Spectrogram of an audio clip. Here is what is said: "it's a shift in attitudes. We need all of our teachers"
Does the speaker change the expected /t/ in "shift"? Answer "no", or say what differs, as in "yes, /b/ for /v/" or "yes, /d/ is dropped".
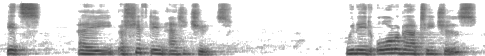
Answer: no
